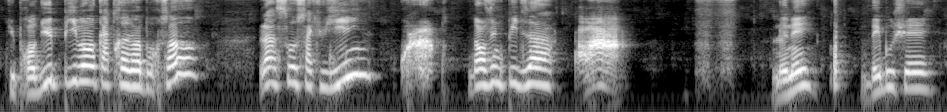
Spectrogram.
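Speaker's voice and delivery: excited. Real, not acted. Excited rant about spicy sauce.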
